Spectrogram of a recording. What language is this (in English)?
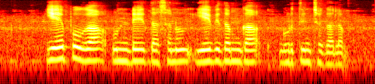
Telugu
